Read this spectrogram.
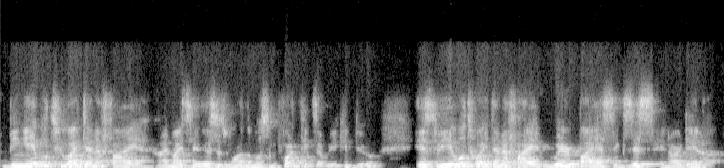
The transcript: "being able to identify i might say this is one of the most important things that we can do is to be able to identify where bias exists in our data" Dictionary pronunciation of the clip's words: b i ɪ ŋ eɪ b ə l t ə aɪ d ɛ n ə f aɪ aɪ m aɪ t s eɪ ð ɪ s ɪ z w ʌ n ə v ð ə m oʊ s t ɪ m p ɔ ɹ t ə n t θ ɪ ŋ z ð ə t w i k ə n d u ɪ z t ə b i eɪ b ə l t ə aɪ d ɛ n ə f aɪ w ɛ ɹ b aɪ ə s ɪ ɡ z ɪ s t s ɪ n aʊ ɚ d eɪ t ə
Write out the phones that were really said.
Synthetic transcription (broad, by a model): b i ɪ ŋ eɪ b l t ə aɪ d ɛ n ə f aɪ aɪ m aɪ t s eɪ ð ɪ s ɪ z w ʌ n ə v ð ə m oʊ s t m p ɔ ɹ t n θ ɪ ŋ z ð ə t w i k ə n d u ɪ z t ə b i eɪ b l t ə aɪ d ɛ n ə f aɪ w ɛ ɹ b aɪ ə s ɪ ɡ z ɪ s t s ɪ n aʊ ɚ d eɪ t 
